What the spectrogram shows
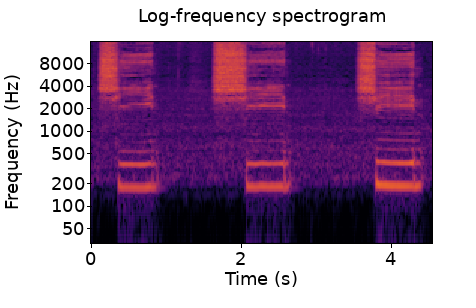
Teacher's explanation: زبان کے بیچ کے حصے سے شین ادا ہوتا ہے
